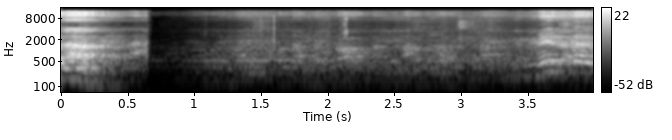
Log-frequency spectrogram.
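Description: Men murmur and chat in an echoing hall.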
